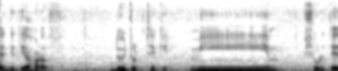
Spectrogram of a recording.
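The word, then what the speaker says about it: ميم: হরফ দুই টুট থেকে মিম শুরুতে দুই টুট থেকে শুরু হবে এবং শেষেও দুই টুটের সাথেই মিলে যাবে মিম আবার বলেন মিম কয়েকবার বলেন মিম মিম মিমি মিম এখন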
